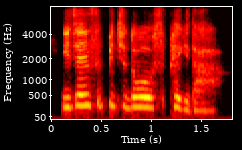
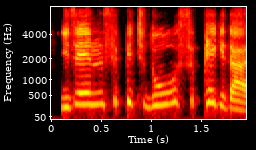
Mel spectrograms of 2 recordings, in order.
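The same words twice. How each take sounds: First: The sentence ending fades away and is barely heard. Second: The sentence ending stays clear and audible. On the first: The speaker calls it wrong. "끝이 흐지부지 해지고 끝이 잘 안 들리는 거예요" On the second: The speaker calls it right. "이렇게 말하지만"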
